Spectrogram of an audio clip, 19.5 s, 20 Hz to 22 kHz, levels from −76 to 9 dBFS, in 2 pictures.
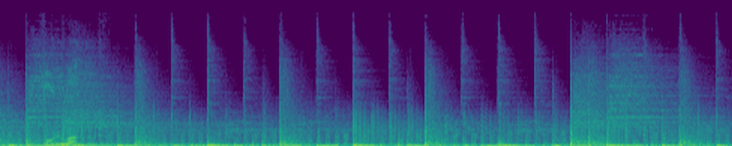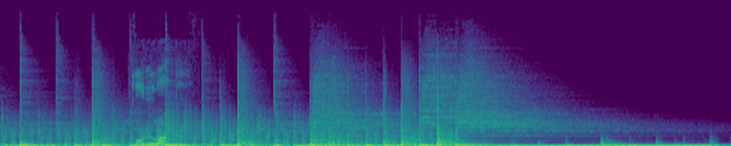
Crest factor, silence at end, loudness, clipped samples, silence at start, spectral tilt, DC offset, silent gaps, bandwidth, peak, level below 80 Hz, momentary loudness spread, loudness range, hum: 14 dB; 0 s; -17 LUFS; under 0.1%; 0 s; -6.5 dB/octave; under 0.1%; none; 13.5 kHz; 0 dBFS; -18 dBFS; 7 LU; 2 LU; none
